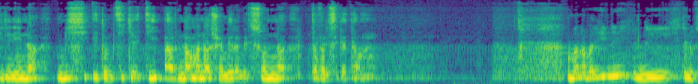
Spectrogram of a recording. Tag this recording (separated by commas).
Speech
